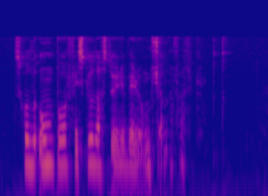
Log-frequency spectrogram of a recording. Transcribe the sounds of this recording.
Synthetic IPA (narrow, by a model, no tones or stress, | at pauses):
skʊləʔʊmboːfɪskʉːlɑst̪ʉ̰ːɾəʋɪɾə̰ʔʊ̰mçœ̰nɑfœlk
